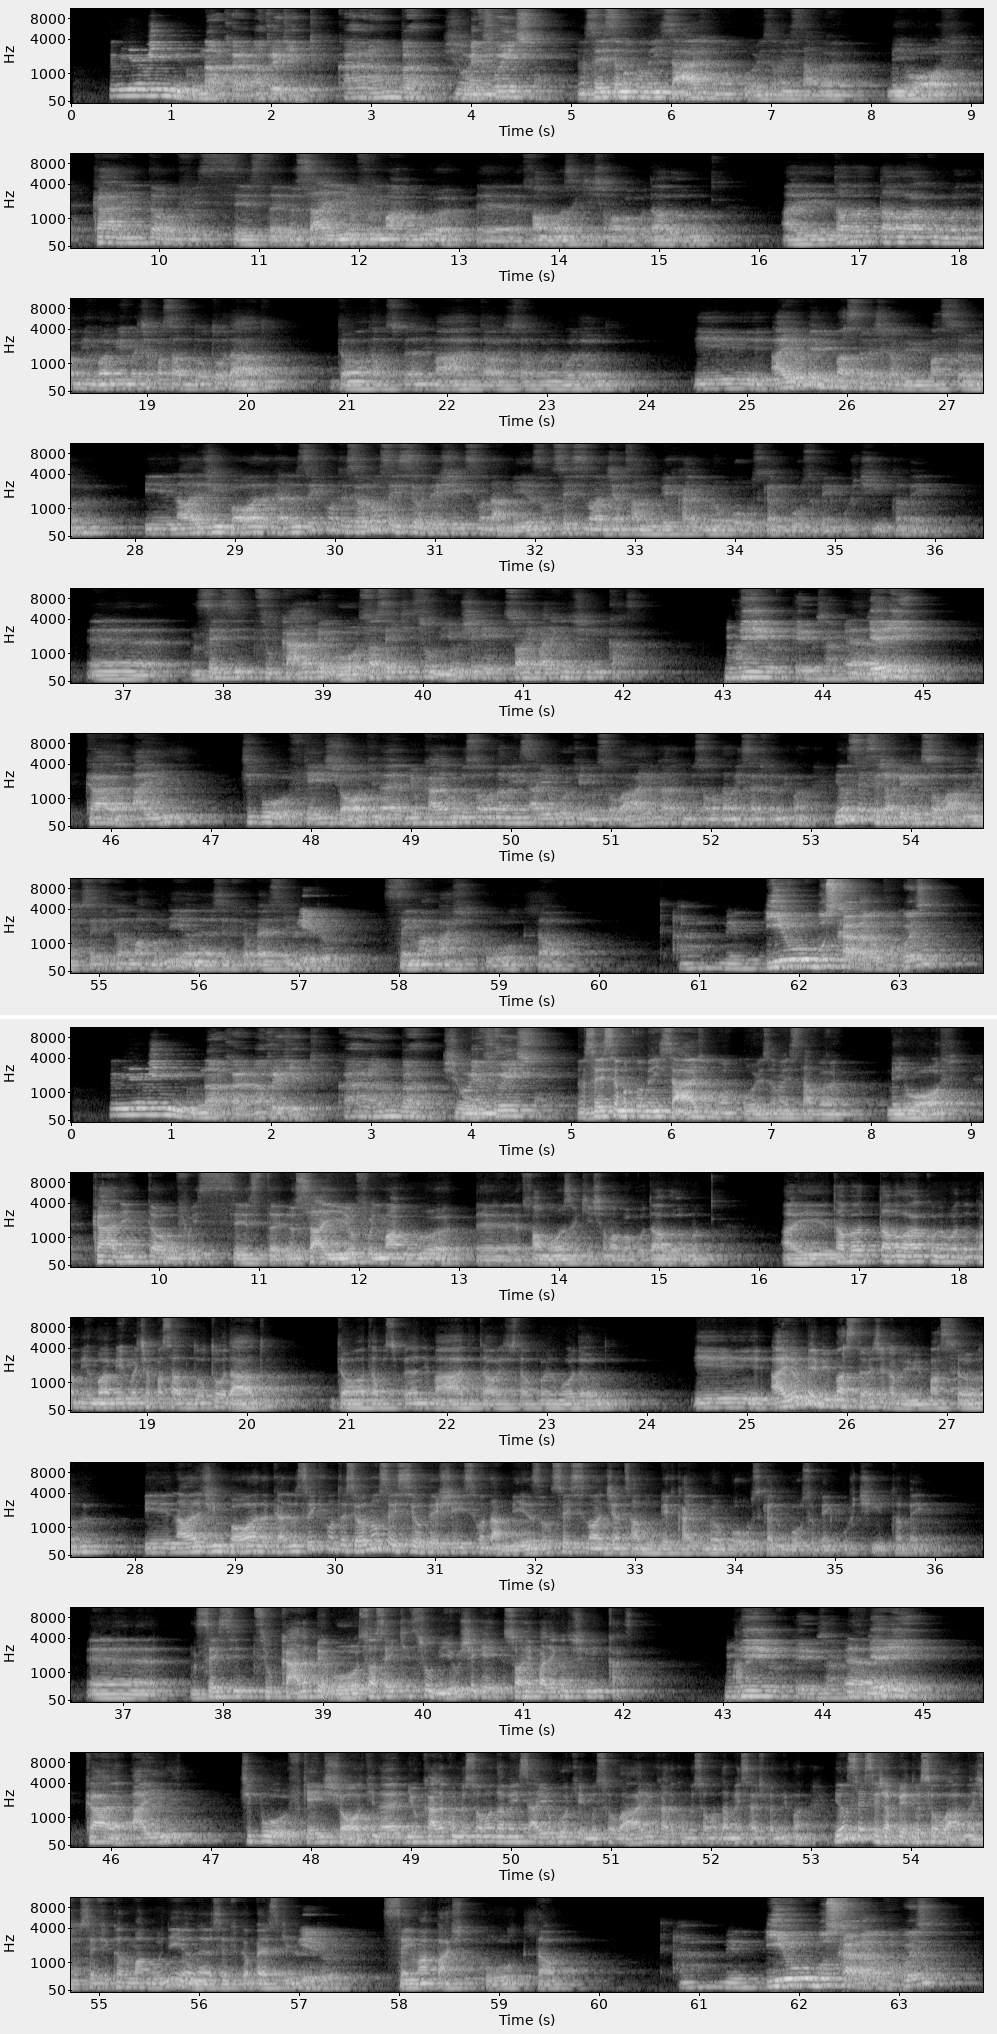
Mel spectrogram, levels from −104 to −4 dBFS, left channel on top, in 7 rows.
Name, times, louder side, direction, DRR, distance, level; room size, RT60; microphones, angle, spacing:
voice 1, 0.4-2.3 2.7-3.5 3.9-4.6 43.0-44.9 56.8-57.4 60.8-63.3, equal, 20° left, -6 dB, 0.7 m, -30 dB
voice 2, 3.7-4.3 5.1-7.7 8.2-8.8 9.3-15.5 16.2-20.3 20.8-23.7 24.5-27.7 28.1-35.9 36.6-37.4 37.7-42.0 43.1-43.3 44.2-44.6 45.7-46.8 47.3-53.0 53.2-57.0 58.0-59.6, right 2 dB, 60° right, 4 dB, 0.5 m, -31 dB
5.1 x 4.0 x 2.4 m, 1.2 s
head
